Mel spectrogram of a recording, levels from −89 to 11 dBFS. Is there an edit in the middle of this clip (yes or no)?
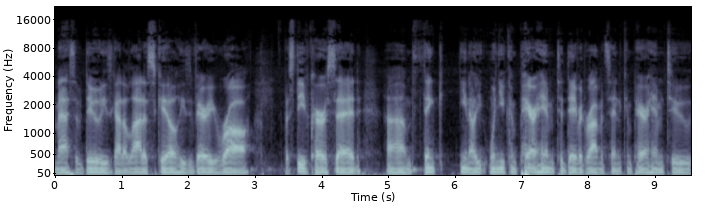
no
